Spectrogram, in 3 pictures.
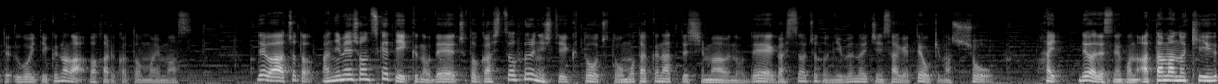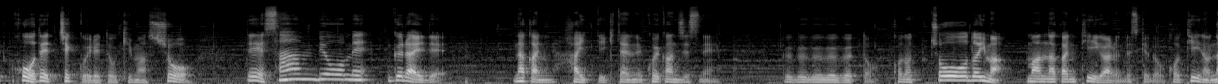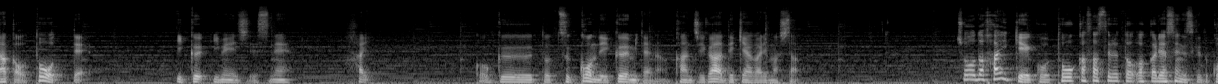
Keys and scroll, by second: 10.1 ctrl+z.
